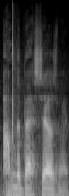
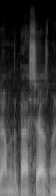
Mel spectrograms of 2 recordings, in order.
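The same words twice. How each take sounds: First: It is yelled loudly with strong force. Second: It is said at a normal, calm volume.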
